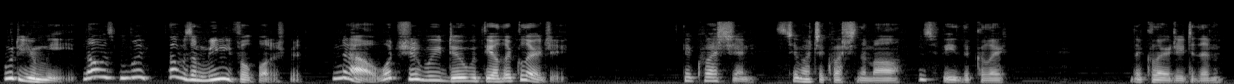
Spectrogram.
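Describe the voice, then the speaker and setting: Guy voicing a fawning excited servant dude, bouncy pitch, dull lo-fi sound. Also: unhurried, vocal fry, pauses often, exaggerated voice. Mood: eager. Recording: dull lo-fi audio with faint music.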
